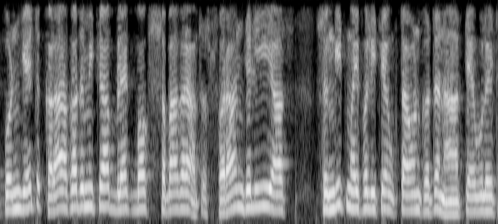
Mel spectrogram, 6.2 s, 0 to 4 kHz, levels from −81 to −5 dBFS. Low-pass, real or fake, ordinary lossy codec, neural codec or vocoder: 3.6 kHz; real; Opus, 32 kbps; none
